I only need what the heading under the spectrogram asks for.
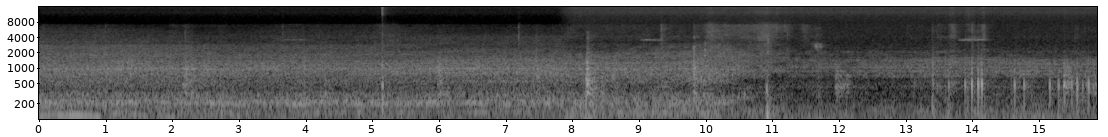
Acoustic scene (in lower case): residential area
